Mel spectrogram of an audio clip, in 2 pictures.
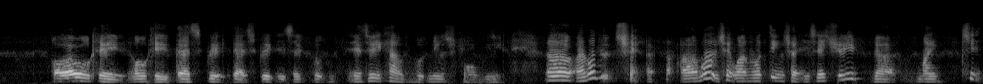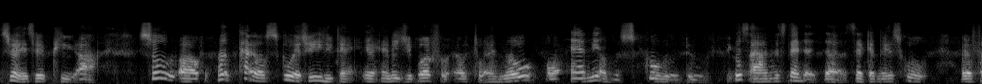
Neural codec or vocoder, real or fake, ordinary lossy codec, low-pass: codec, 16 kHz, 1 kbps, FreqCodec, smaller model; fake; none; 7.2 kHz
